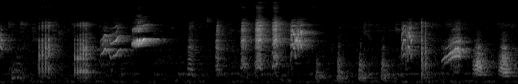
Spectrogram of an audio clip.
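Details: Persistently singing Javan myna, its varied song meant to tutor and prompt other birds: a sharp whistled note among rasping squawks, then a run of rhythmic scratchy chattering notes, roughly one burst every second or so.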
